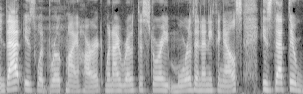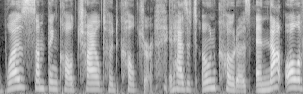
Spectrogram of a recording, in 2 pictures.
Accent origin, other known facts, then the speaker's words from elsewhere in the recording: Queens, New York, United States; I grew up in the city, so I grew up in Queens. You know, it wasn't Manhattan, but it was a lot of, you know, concrete and six-story buildings.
